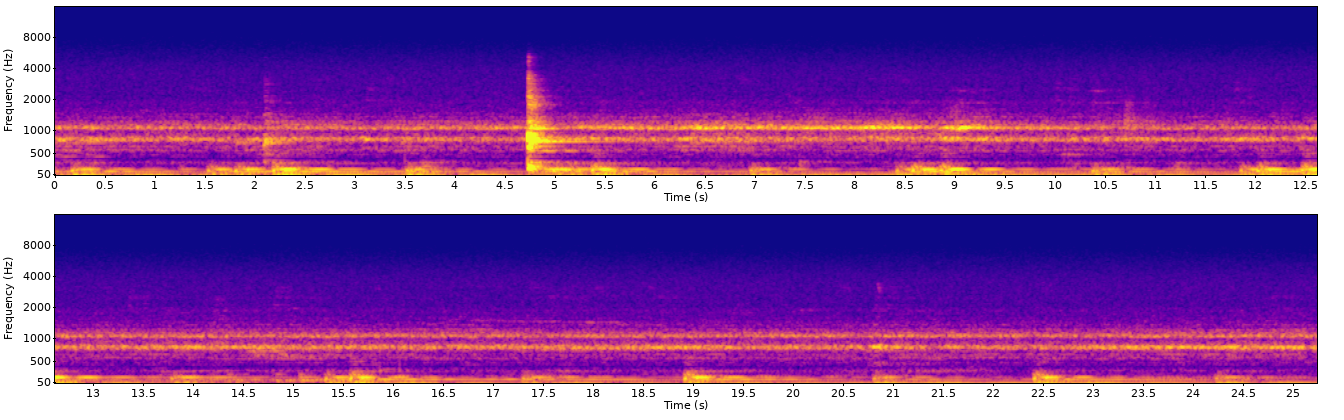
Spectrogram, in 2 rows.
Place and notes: Antalieptė, Lithuania, old hanging bridge
hanging bridge with a sign "No Trespass" (but the locals still walk through it). Geophone on some support wires.
Utenos apskritis, Lietuva, 15 May 2020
